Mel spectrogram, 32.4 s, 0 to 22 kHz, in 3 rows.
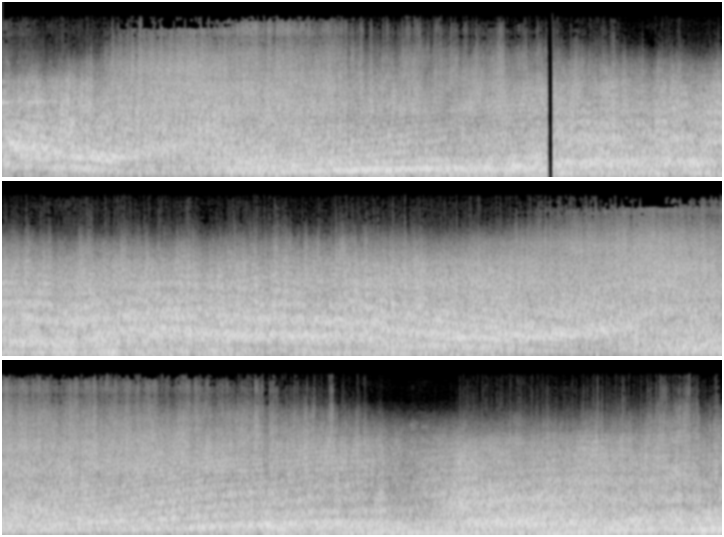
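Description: An F-15 fighter's twin turbofan jet engines, heard as a loud, continuous roar from the jet flying overhead. A slow sweeping, phasing whoosh runs through it as the jet moves. The sound drops out for a moment about eight seconds in.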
